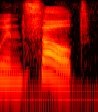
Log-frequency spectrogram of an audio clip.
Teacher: But when we say he did it to insult another person, that word insult implies acting, and becomes a verb, and should be accented on the last syllable.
